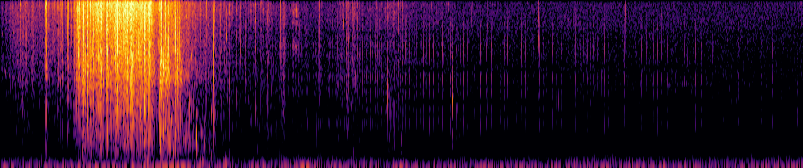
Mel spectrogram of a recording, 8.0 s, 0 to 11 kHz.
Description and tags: Ice Crack 1
ice, ice-crack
